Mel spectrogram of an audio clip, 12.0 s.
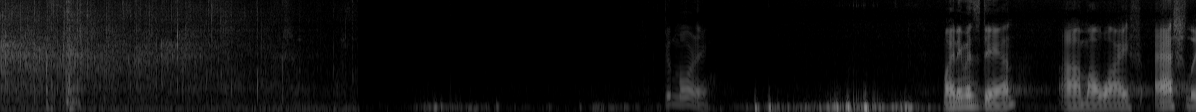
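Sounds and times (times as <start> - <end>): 
audience applause: 0.0 - 3.5
speech: 6.8 - 7.2, 9.4 - 11.9.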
